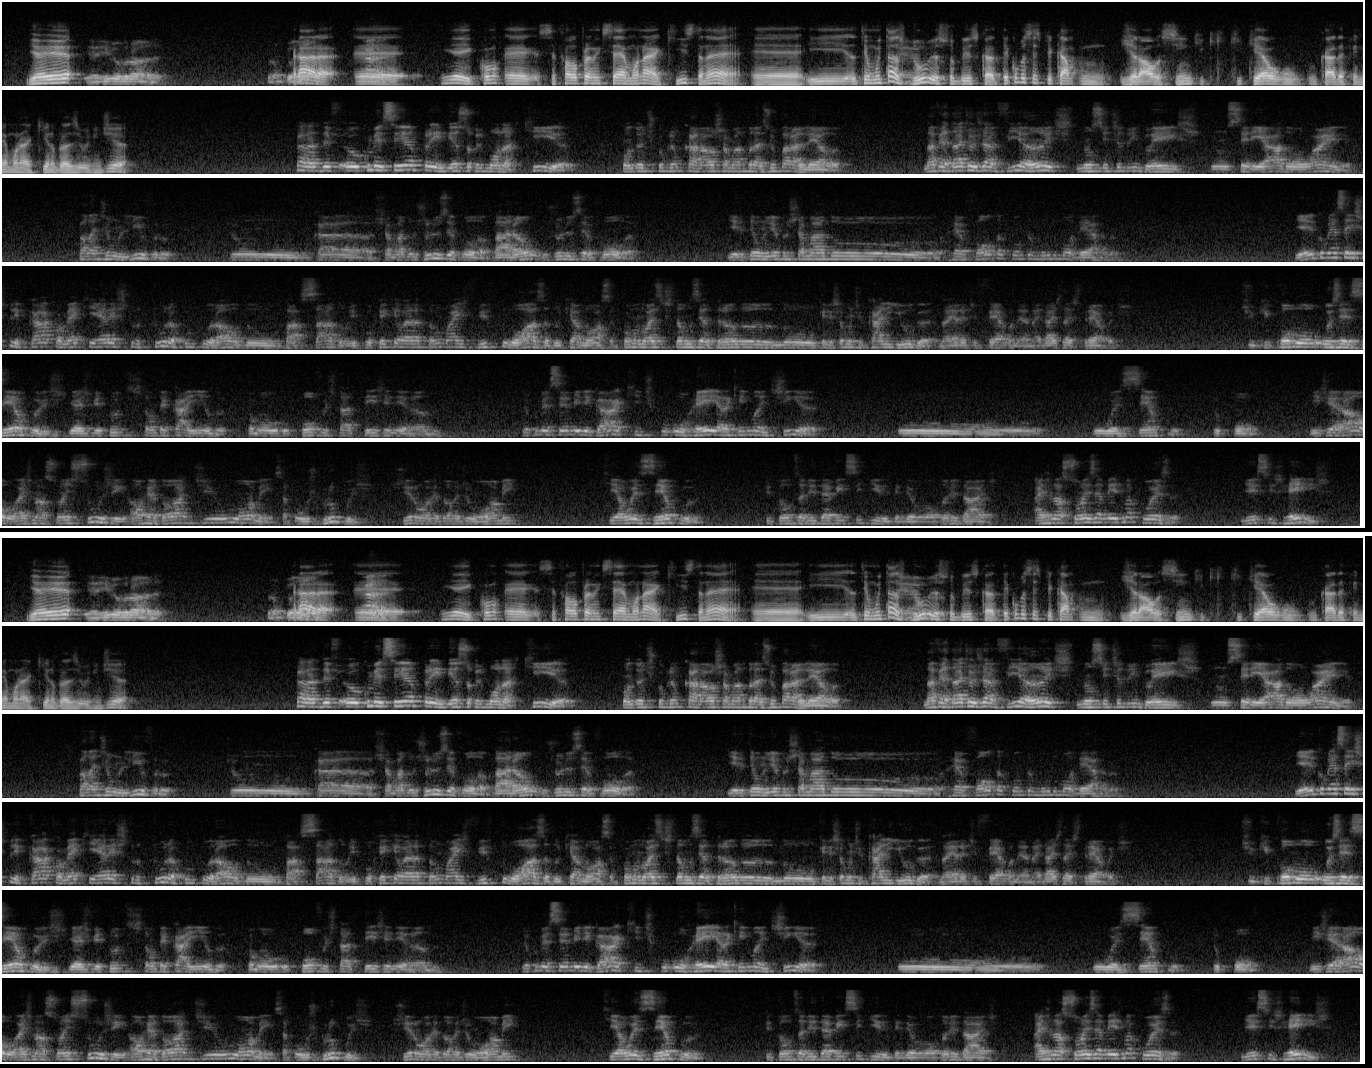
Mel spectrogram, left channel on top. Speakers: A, on the left; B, on the right.
A: E aí,
B: E aí, meu brother? Tranquilão?
A: cara, é,
B: Cara,
A: e aí, como, é, você falou pra mim que você é monarquista, né? É, e eu tenho muitas
B: é,
A: dúvidas
B: mano.
A: sobre isso, cara. Tem como você explicar em geral, assim, o que, que, que é o, um cara defender a monarquia no Brasil hoje em dia?
B: Cara, def- eu comecei a aprender sobre monarquia quando eu descobri um canal chamado Brasil Paralelo. Na verdade, eu já via antes, no sentido inglês, um seriado online que fala de um livro de um cara chamado Júlio Zevola, Barão Júlio Zevola. E ele tem um livro chamado Revolta contra o Mundo Moderno. E aí ele começa a explicar como é que era a estrutura cultural do passado e por que que ela era tão mais virtuosa do que a nossa. Como nós estamos entrando no que eles chamam de Kali Yuga, na Era de Ferro, né? Na Idade das Trevas. De Que como os exemplos e as virtudes estão decaindo, como o povo está degenerando. Eu comecei a me ligar que tipo, o rei era quem mantinha o, o exemplo do povo. Em geral, as nações surgem ao redor de um homem, sacou? Os grupos giram ao redor de um homem, que é o exemplo que todos ali devem seguir, entendeu? Uma autoridade. As nações é a mesma coisa. E esses reis,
